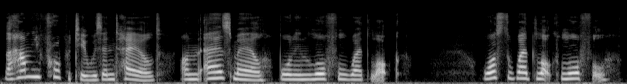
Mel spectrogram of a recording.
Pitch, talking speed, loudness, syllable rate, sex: 250 Hz, 155 wpm, -17 LUFS, 4.9 syllables/s, female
